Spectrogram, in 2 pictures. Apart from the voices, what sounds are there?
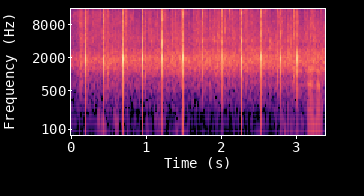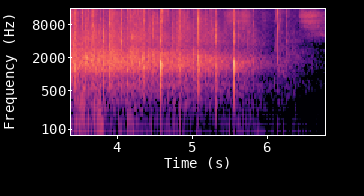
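audience applause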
